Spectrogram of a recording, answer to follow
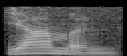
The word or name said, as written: yamen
